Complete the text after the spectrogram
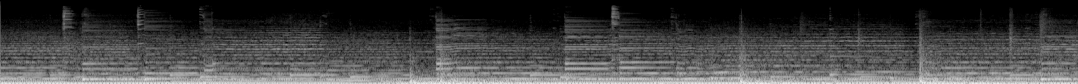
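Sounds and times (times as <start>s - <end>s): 
background music ringtone: 0.0s - 10.7s.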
